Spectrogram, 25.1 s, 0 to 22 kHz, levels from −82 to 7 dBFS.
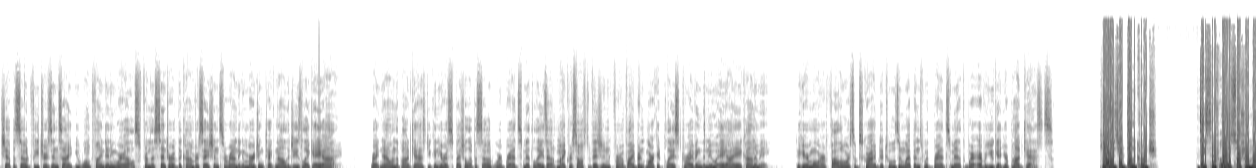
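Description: At 6.38 s, a sample sum reaching the integer limit wraps to the opposite sign, producing one sharp integer overflow crack in the speech. A sudden voltage spike, likely from a switch or static discharge, adds a loud pop a few decibels above the speech from 20.29 to 20.31 s. Integer overflow returns when the gain pushes peaks about 6 dB past the limit from 22.06 to 22.93 s and about 4 dB past it from 24.03 to 25.13 s. Those peaks flip polarity, giving violent cracks harsher than clipping.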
